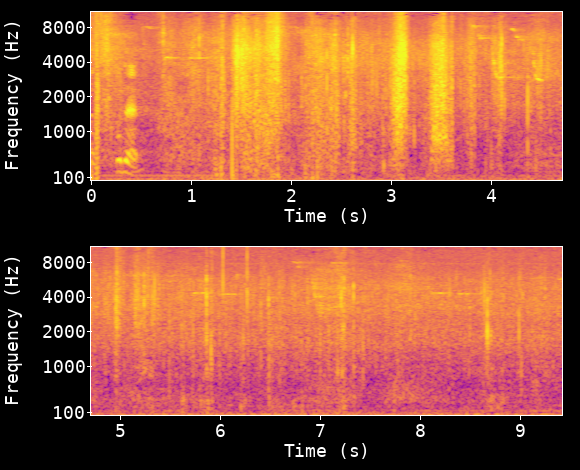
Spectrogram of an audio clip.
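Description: Dry leaves and twigs rustle and snap close by.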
